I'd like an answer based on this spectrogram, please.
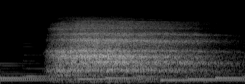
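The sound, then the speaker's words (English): A single slow, deep breath during a relaxation breathing exercise. An airy rush swells in after a short pause, then slowly fades, over soft, steady sustained tones. “Breathe like a dragon, in and out.”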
